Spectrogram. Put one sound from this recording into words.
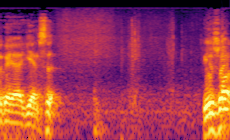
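Paper rustles as it is moved.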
